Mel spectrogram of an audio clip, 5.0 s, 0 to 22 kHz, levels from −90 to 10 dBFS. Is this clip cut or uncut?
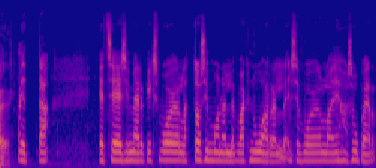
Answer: cut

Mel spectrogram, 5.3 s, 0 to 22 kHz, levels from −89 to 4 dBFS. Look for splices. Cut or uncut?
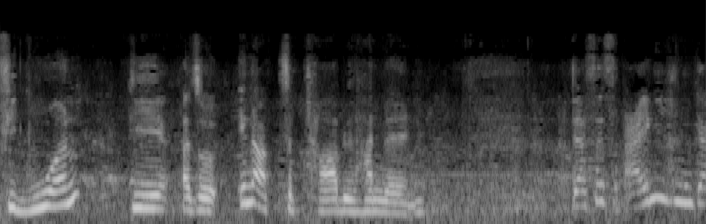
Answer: uncut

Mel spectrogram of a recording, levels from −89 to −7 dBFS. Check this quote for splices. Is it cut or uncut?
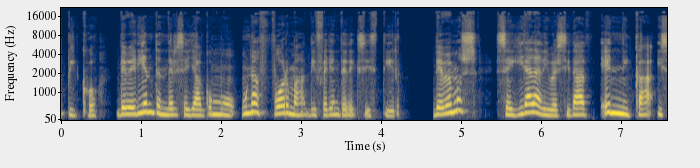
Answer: uncut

